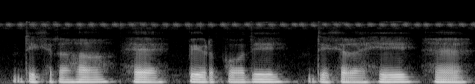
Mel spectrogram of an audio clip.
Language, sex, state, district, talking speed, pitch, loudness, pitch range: Hindi, male, Uttar Pradesh, Jalaun, 125 wpm, 115 Hz, -17 LUFS, 110-115 Hz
